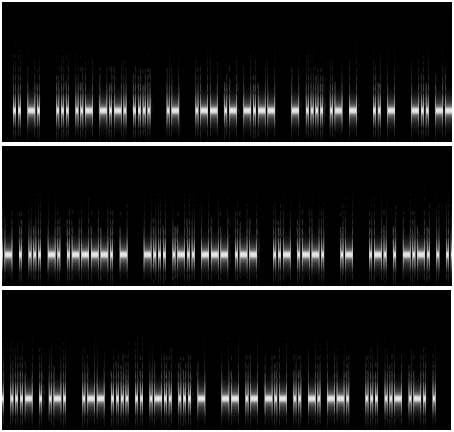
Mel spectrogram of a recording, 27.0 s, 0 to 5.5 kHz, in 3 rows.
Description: Morse code, heard as a keyed tone, about 25 wpm, 600 Hz. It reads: IN SUCH A WAY THAT IT DOESN'T BLOW UP A RECEIVER WHILST MAKING SURE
